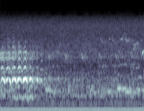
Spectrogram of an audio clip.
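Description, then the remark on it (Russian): A common snipe drumming high in a blue sky as it dives, its vibrating tail feathers making a quavering, bleating hum like a lamb, wavering rapidly and fairly faint, with no voices present. “Слышите, словно барашек блеет.”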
